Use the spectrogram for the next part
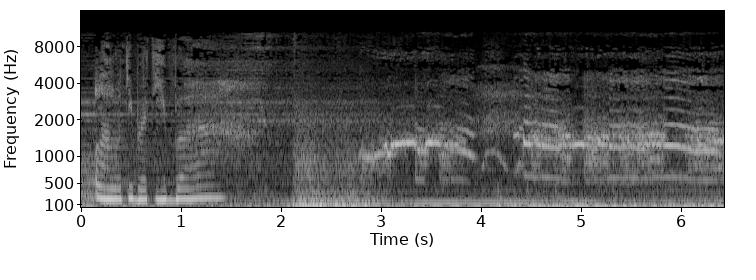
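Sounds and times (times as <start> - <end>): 
speech: 0.1 - 1.6
loud wavering screams at a haunted house attraction: 2.8 - 6.4.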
